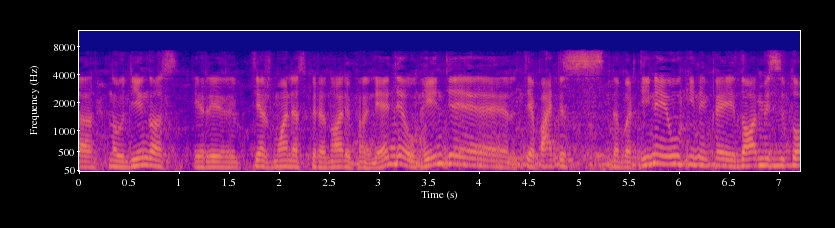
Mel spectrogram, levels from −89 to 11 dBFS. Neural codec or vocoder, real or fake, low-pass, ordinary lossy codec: codec, 16 kHz, 4.8 kbps, FACodec; fake; 7.2 kHz; AAC, 48 kbps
